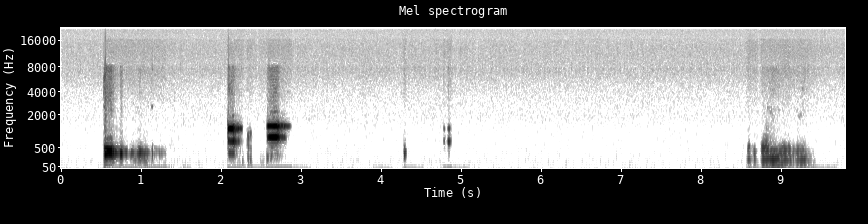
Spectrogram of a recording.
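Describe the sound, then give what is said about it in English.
A couple of short, clear telephone dialing beeps from a call being placed, each a steady two-tone chirp, sounding in quick succession, with brief murmured voice sounds before and after and near-silence between. “Give him a call.”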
